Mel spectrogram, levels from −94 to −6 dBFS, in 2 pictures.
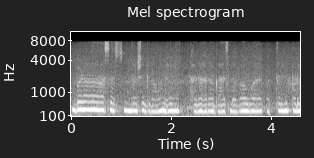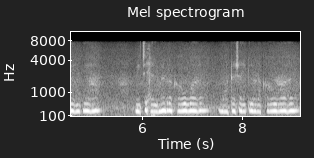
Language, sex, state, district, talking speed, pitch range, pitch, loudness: Hindi, female, Uttarakhand, Tehri Garhwal, 165 wpm, 225-240 Hz, 230 Hz, -13 LUFS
